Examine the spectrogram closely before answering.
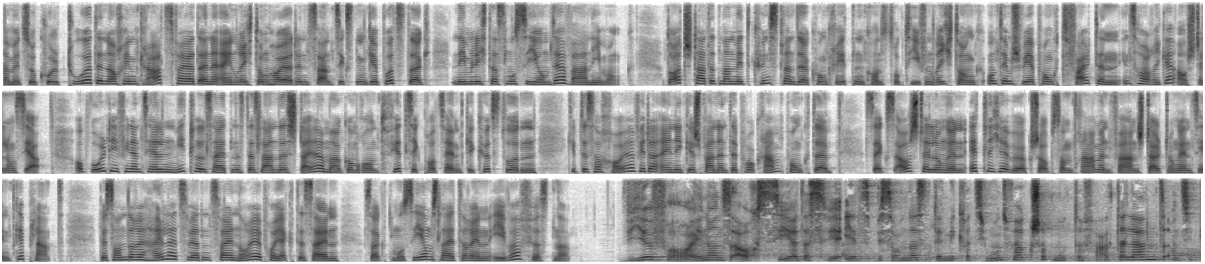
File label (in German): Radio Soundportal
